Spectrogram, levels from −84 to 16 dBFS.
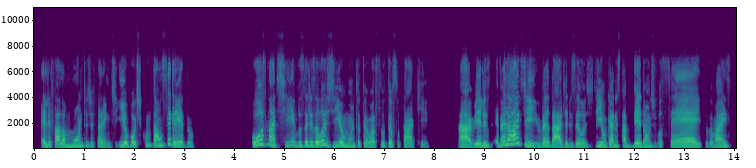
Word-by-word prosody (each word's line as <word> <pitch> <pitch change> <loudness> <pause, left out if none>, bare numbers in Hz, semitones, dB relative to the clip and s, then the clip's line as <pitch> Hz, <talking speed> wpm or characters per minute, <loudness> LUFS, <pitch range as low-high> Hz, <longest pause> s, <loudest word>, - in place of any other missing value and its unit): ele 225 +3 0
fala 230 -2 +2
muito 230 +3 -1
diferente 190 -5 -7
e 220 - -5
eu 235 0 +5
vou 230 +1 +1
te 240 - -15
contar 280 -2 -1
um 265 - +1
segredo. 165 - -1 1.1
Os 335 +4 +4
nativos, 250 -5 -2
eles 255 0 +2
elogiam 260 -4 +2
muito 210 +3 -4
o - - -12
teu 200 -4 -4
assu 185 +3 -3
o - - -7
teu 205 0 -1
sotaque, 160 -5 -6 0.6
sabe. 185 -2 +4
Eles 205 +2 +2
É 220 - -2
verdade, 315 - +3
verdade, 200 -3 +2
eles 195 0 -9
elogiam, 195 +3 -2
querem 215 -1 +1
saber 205 +1 0
da 205 0 -3
onde 195 -2 -6
você 185 0 -8
é 190 +3 +2
e 185 - -6
tudo 175 -2 -11
mais. 190 +5 -1
210 Hz, 160 wpm, -21 LUFS, 185-245 Hz, 1.1 s, eu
